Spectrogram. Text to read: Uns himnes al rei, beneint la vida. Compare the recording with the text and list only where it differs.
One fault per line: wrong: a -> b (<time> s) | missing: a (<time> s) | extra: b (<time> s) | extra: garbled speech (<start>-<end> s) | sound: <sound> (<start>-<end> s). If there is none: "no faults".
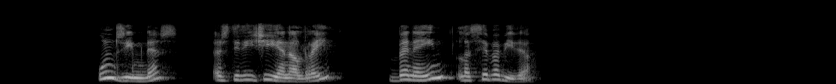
extra: es dirigien (2.2 s)
extra: seva (4.8 s)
